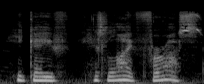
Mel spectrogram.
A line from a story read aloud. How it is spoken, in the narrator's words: she said quietly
